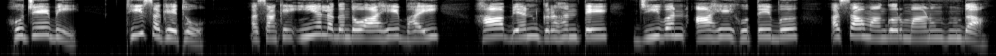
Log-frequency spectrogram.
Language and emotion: Sindhi, neutral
